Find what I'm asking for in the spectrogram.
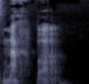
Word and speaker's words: Nachbar: The word for neighbor was Nachbar. Der Nachbar. This is spelled N-A-C-H-B-A-R. It ends in a consonant. It doesn't sound like a consonant, though. Sounds like an A, no? Nachbar.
